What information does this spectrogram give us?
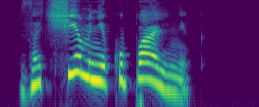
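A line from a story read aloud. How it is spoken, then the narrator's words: Dreamy sigh. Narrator (Russian): Иволга мечтательно вздохнула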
